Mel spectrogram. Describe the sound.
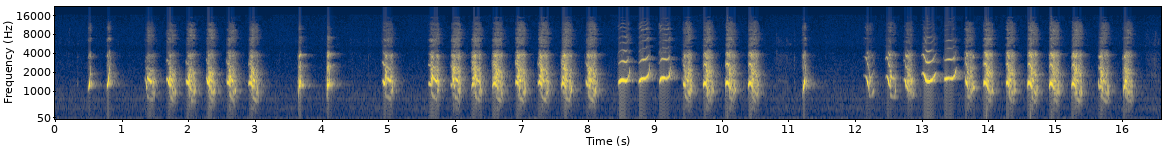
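Hen turkey yelps produced on a V-cut diaphragm call, coming in rapid, rhythmic runs of sharp, raspy notes with short pauses between bursts, loud, with no talking.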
